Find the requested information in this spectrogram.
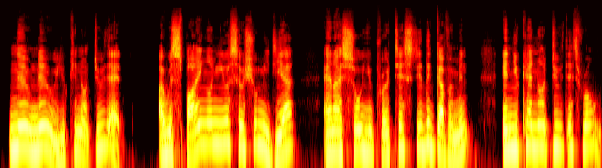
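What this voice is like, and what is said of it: Mixed East London–South African accent. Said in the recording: “It's like a mixture of East London and South African. ... I'm going to cut it out with this accent. I sound like some just East London soccer hooligan.”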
